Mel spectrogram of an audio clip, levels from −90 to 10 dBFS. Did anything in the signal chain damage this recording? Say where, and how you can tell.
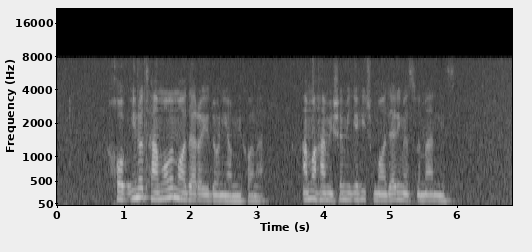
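No, nothing in the chain has damaged this speech. It shows the band limit of G.722 wideband telephone coding, with no content above about 7.7 kHz and at most a faint trace of the coding that fits its 64 kbit/s mode, and a steady room noise sits about 16 dB below the voice.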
